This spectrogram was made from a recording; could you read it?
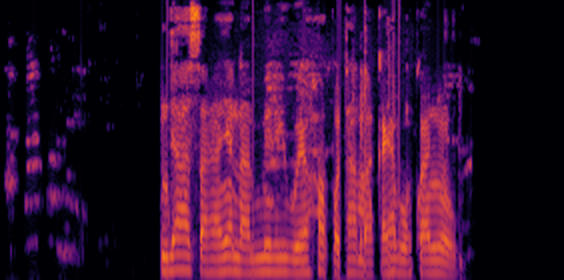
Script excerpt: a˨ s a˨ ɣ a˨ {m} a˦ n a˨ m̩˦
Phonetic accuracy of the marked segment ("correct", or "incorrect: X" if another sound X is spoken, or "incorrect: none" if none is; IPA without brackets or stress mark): incorrect: ɲ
